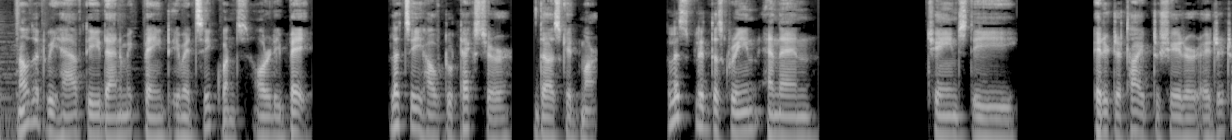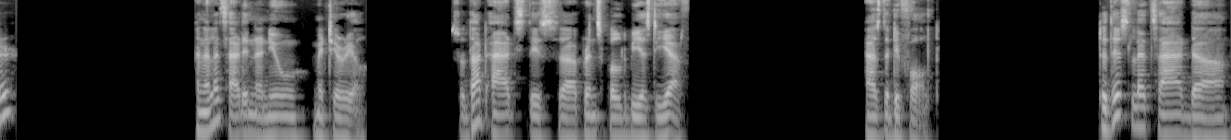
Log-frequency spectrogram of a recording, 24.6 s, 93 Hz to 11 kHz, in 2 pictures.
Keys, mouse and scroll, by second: 1.9-9.1 drag, 10.3 n, 14.2-15.3 drag, 16.3-18.0 scroll up 1, 18.0-20.3 drag.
